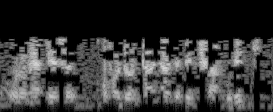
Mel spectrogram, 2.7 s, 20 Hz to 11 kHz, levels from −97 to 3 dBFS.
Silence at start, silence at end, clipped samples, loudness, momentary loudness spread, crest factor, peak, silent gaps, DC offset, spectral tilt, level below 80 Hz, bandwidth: 0.05 s; 0.15 s; under 0.1%; -19 LUFS; 9 LU; 22 dB; 0 dBFS; none; under 0.1%; -6 dB/octave; -90 dBFS; 4.1 kHz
